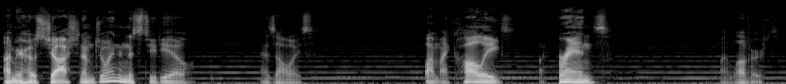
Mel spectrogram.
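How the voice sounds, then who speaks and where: An American man hosts a podcast in a casual, conversational way. His voice sits very low. Faint music plays behind him. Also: normal speed, long pauses. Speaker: podcast host. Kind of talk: casual podcast intro and chat. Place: podcast studio.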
